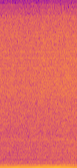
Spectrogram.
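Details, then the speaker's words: Audi with newly installed engine, just started and warming up, before fitting an Accusump auxiliary oil tank against low oil pressure: smooth, deep, even idle with a constant low drone and no ticks or knocks; normal idle. "Tundub hea. Lasen kergelt soojaks, tagurdan tõstukile ja siis lähme juba kapoti alla toimetama."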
